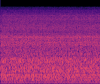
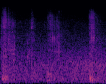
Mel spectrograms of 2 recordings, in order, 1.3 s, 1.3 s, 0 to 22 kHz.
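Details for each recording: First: 1997 Land Rover Discovery 1 idling at about 1000 rpm after the no-start fix, smooth even hum with no misses or knocks; a bit rattly at startup, now starts off the key and runs healthy. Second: 1997 Land Rover Discovery 1, now starting off the key, cranks and catches, then idles steadily at about 1000 rpm, somewhat above the expected 750; slightly rattly at startup.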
